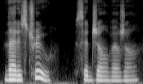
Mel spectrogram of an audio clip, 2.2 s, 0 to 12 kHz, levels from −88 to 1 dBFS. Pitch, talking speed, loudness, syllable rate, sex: 185 Hz, 165 wpm, -18 LUFS, 4.2 syllables/s, female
